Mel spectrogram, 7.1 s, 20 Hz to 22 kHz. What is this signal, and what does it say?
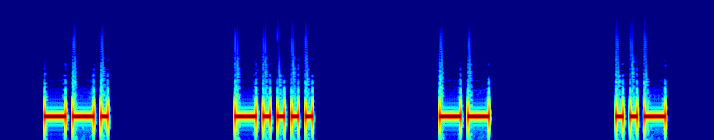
Morse code, heard as a keyed tone, about 17 wpm, spaced as for 6 wpm, 700 Hz. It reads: G6MU
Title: USA Call Signs - 5 Characters - 6x Character Spacing - 17wpm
